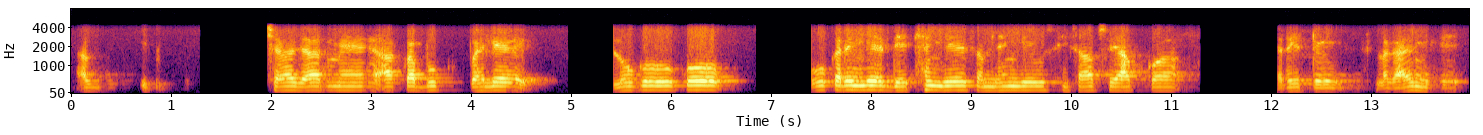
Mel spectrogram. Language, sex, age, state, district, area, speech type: Hindi, male, 30-45, Uttar Pradesh, Prayagraj, rural, conversation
